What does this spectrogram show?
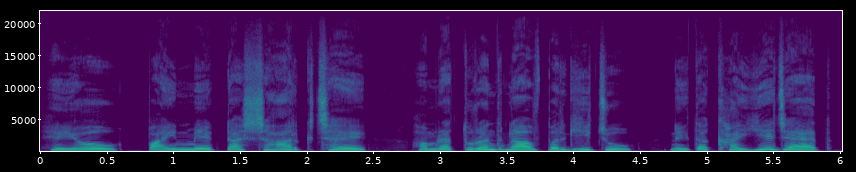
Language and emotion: Maithili, fearful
